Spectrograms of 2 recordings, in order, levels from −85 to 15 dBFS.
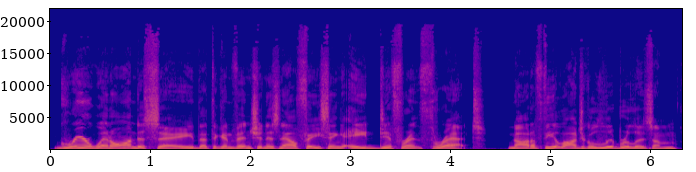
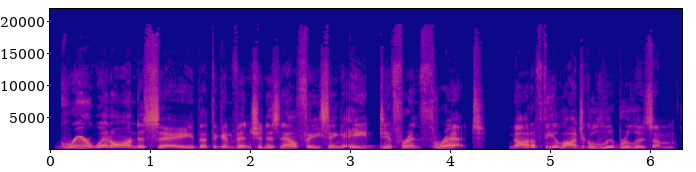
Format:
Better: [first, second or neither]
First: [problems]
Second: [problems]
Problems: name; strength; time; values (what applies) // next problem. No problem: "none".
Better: first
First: none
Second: thin; very; fading below 400 Hz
